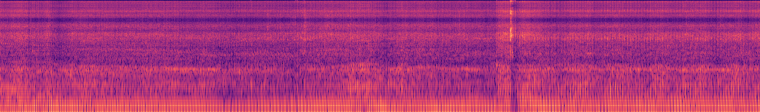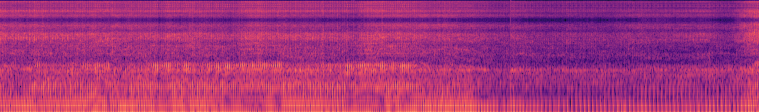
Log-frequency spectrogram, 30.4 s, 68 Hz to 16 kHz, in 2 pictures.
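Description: BMW F650GS motorcycle engine running under way on a rough dirt track, heard from a helmet camera. There is a single sharp knock about ten seconds in, and the engine gets quieter for the last few seconds.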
